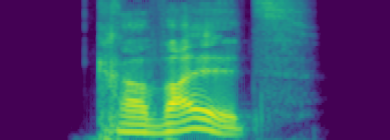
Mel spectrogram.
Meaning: genitive singular of Krawall
- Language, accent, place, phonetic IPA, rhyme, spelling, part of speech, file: German, Germany, Berlin, [kʁaˈvals], -als, Krawalls, noun, De-Krawalls.ogg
